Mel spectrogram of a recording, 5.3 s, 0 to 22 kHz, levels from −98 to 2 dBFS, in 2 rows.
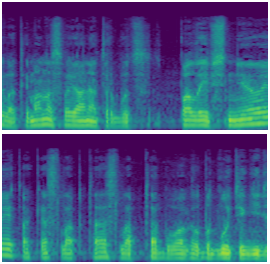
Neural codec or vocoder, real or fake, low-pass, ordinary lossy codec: vocoder, 44.1 kHz, 128 mel bands every 512 samples, BigVGAN v2; fake; 14.4 kHz; AAC, 64 kbps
